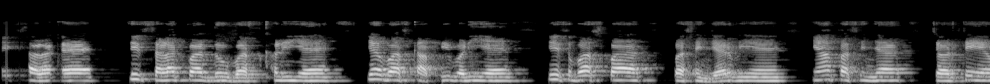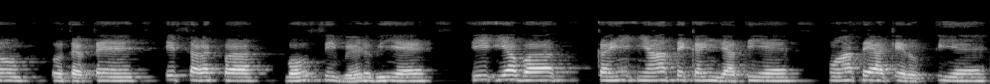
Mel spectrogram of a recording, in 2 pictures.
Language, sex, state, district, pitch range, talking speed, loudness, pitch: Hindi, male, Bihar, Lakhisarai, 170-195 Hz, 150 wpm, -14 LUFS, 180 Hz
